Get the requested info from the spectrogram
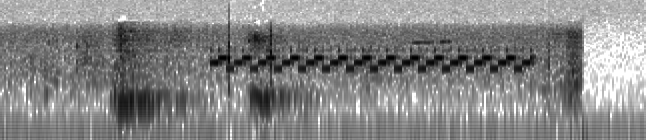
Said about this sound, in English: Phone. Shut up.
